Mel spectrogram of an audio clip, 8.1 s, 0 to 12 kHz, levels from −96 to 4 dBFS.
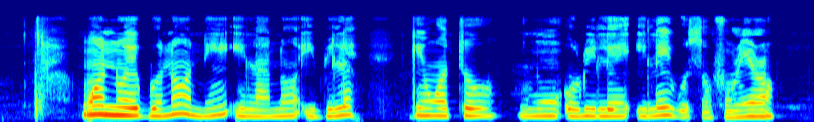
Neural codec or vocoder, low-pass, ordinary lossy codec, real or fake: none; 7.2 kHz; none; real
